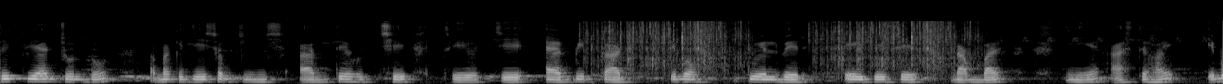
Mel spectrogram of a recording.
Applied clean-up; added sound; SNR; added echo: none; Crackle; 13 dB; none.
